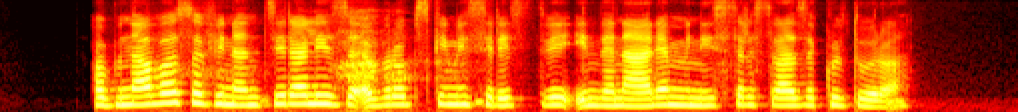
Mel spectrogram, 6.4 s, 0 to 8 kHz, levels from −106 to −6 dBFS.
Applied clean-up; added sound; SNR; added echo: neural mask model RNNoise.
